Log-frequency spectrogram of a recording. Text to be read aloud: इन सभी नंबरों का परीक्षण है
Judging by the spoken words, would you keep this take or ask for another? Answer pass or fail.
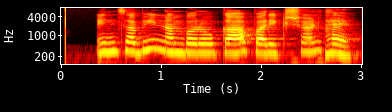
pass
